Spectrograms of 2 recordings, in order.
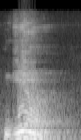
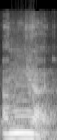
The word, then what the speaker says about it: ज्ञ: हम क्या बोलते हैं, कुछ लोग जो ज्ञ, देखिए ज्ञ, ठीक है, ज्ञ, न अनुनासिक है, न आना चाहिए, ज्ञ, इसका हम उच्चारण करते हैं ऐसे ज्ञ, ठीक है। अब कुछ लोग क्या करते हैं, अंग्या, ये उच्चारण सही नहीं है, अंग्या वाला उच्चारण सही नहीं है।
